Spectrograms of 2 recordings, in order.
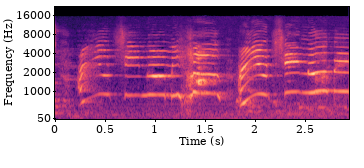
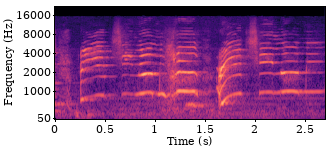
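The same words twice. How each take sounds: First: Shrieking falsetto accusation, far above his own voice; jealous lover's falsetto, way up high. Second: Shrill falsetto, softer this time; jealous lover's falsetto, way up high. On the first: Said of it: "Gotta make her voice real high for that". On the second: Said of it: "make her voice real high for that". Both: Pretend.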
